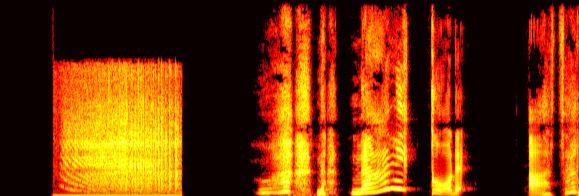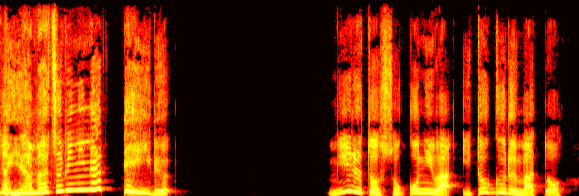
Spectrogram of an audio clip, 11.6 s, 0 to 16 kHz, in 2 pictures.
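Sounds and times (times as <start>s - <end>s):
room door creaking open: 0.5s - 1.9s
speech: 2.9s - 4.7s, 5.3s - 7.6s, 9.1s - 11.5s.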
